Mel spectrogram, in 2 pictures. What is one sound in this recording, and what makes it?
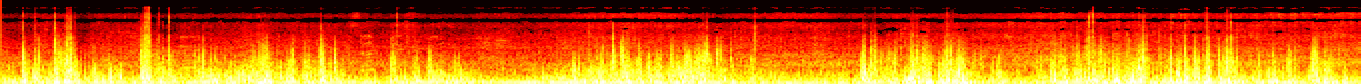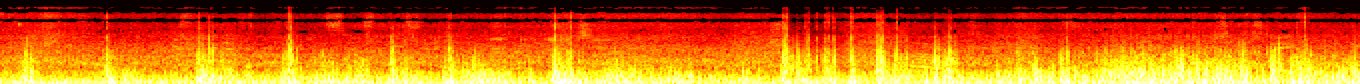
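Wind rushes and buffets loudly past an open car window.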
